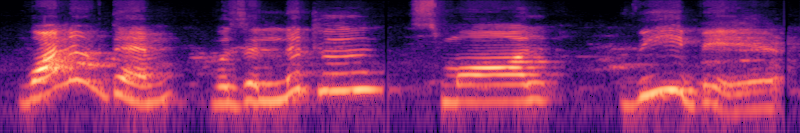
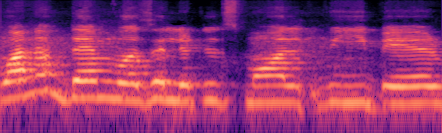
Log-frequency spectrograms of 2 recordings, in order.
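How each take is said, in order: First: Short pauses separate little, small and wee. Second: The words run together without any pauses. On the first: The speaker calls it right. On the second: The speaker calls it wrong.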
